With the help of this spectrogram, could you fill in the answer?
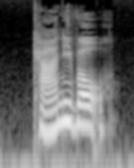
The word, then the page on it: carnivor: ˈkɑːniˌvɒˀ; ˈkɑːniˌvoˀɐ̯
